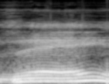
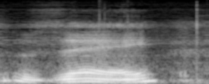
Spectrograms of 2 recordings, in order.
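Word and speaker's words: Weil: discovered some years ago Simone they it's spelled w-e-i-l but it is they and uh these two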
